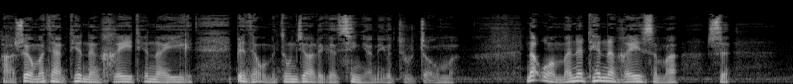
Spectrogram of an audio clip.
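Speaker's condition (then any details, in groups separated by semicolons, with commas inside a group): No condition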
